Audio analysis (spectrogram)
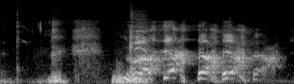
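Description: A person coughs hard in short, rough bursts after choking on a drink, a loud, close fit that breaks off and starts again, with a little strained laughter mixed in.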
